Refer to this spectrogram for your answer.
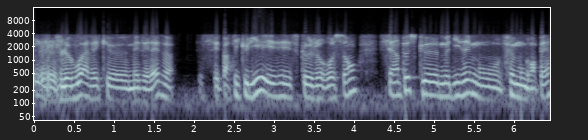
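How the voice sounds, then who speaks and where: A man's normal speaking voice, fairly high in pitch, at a moderate pace with ordinary pitch variation. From Vendée, western France. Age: 20s. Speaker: caller, teacher. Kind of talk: phone-in discussion.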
